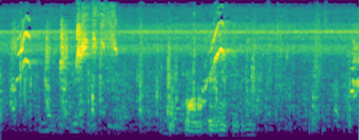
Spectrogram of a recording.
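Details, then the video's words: Baby monkey Lucie, angry with her mother Luna, cries in shrill, sharply rising screams with a few lower voiced sounds between them. The bursts are uneven and come about every two seconds. "Cute baby monkey Lucie is angry with Mommy Luna seizure crying"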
